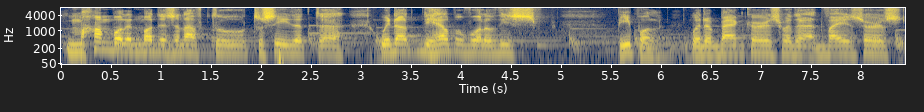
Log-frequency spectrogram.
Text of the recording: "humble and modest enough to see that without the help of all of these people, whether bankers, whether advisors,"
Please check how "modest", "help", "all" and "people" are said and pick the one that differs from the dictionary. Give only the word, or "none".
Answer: modest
